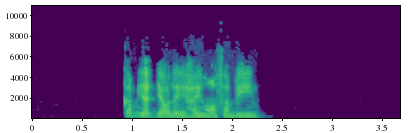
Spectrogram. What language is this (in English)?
Cantonese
